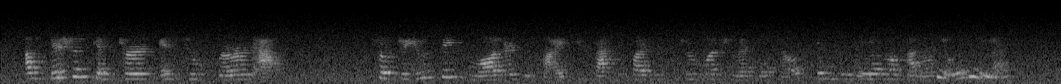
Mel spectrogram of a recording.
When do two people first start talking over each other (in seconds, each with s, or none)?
8.5 s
